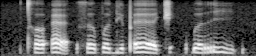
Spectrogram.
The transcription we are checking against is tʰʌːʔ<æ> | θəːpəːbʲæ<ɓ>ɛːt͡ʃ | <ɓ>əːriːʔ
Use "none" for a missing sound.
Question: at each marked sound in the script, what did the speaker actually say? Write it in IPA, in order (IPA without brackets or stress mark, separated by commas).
æ, pʼ, ɓ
